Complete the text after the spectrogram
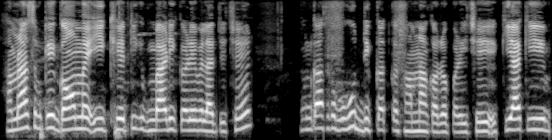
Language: Maithili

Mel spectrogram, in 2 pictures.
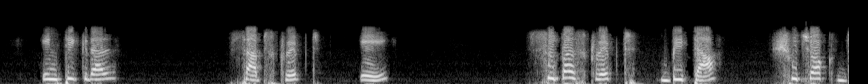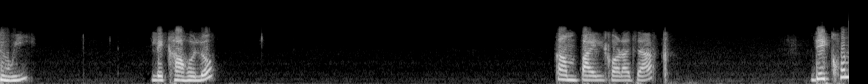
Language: Bangla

